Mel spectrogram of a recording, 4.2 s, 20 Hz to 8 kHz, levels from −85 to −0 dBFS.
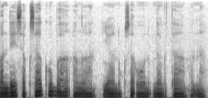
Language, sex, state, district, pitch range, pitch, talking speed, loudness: Garo, male, Meghalaya, South Garo Hills, 80-95 Hz, 85 Hz, 100 wpm, -16 LUFS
